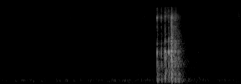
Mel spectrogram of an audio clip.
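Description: Near silence, then about a second and a half in, one short, sharp rustle of paper and scissors being handled on a tabletop.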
